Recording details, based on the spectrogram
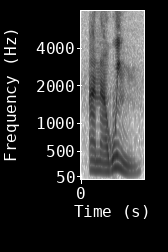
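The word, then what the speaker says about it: anawim: Yahvé, que son los anahuín. Eso lo anoté ahí, pero ahorita se los puedo escribir. Anahuín, así como se escucha, se escribe Ana y Win con W. Anahuín.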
